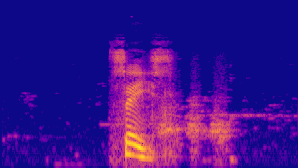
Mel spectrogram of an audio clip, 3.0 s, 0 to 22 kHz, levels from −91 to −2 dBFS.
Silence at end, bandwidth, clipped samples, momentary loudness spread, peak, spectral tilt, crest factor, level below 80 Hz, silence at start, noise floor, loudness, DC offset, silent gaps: 0.7 s; 9.2 kHz; under 0.1%; 23 LU; -2 dBFS; -5 dB/octave; 20 dB; -62 dBFS; 1.15 s; -66 dBFS; -15 LUFS; under 0.1%; none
